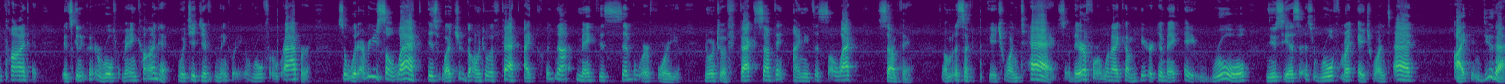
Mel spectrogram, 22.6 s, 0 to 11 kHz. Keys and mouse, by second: 0.0 click, 4.3 click, 14.4 click, 19.5 click.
